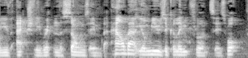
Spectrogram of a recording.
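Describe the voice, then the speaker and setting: His intonation is lively. The man's pitch is medium. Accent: Essex. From Essex, England. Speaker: podcast host and musician. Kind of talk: interview.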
